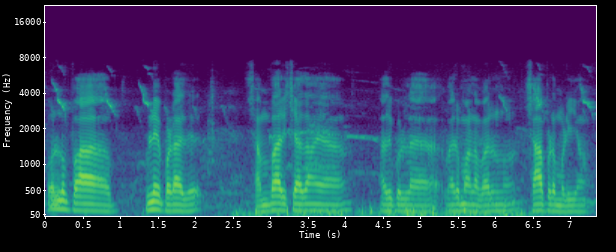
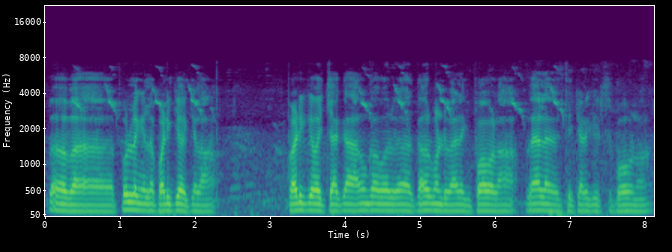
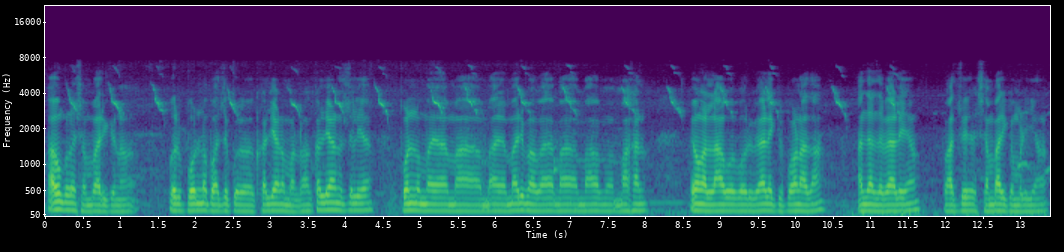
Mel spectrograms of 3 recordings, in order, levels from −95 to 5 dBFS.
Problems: constant background noise, background conversations at intervals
